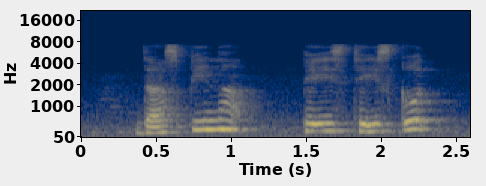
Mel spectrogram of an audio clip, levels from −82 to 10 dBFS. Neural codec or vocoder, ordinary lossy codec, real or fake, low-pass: none; none; real; 7.2 kHz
